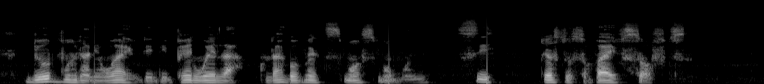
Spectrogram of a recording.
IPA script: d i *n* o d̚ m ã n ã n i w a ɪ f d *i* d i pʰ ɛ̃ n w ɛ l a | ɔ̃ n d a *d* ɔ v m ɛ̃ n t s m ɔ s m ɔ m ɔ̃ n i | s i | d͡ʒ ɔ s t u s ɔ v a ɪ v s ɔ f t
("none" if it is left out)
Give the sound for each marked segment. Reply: none, e, ɡ

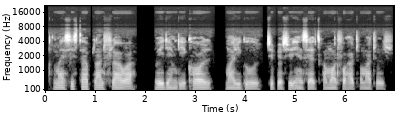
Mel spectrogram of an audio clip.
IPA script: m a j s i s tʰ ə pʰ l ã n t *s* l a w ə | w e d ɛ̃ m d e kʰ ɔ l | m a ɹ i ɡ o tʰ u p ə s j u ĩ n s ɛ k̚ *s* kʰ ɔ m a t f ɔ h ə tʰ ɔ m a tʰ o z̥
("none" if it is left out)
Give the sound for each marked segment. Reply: f, t

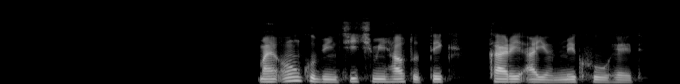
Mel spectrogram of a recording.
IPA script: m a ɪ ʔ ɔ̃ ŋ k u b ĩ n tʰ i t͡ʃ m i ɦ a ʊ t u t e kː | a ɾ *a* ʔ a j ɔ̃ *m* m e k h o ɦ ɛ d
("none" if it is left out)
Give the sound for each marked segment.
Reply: i, n

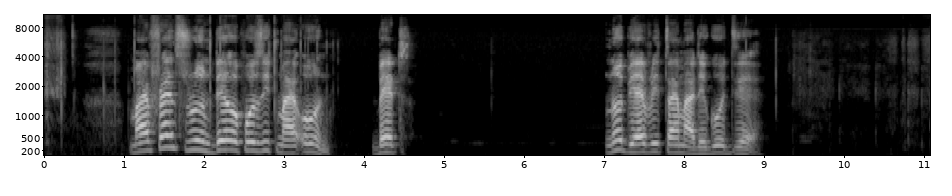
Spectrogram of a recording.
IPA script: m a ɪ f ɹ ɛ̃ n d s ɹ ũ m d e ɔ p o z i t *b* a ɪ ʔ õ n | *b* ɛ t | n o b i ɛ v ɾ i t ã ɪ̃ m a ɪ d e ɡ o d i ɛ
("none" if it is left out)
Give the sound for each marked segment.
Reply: m, b

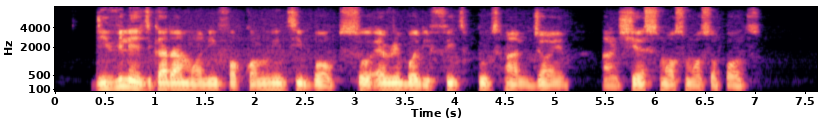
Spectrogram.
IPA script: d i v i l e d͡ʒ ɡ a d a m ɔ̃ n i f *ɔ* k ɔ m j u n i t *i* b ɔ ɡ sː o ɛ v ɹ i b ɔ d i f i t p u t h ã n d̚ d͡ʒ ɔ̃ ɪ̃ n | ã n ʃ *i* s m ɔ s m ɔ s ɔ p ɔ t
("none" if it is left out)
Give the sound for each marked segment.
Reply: ɔ, i, ɛ

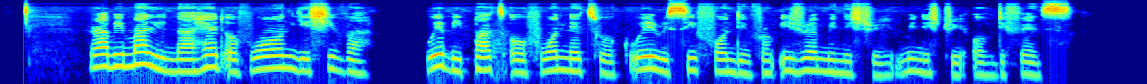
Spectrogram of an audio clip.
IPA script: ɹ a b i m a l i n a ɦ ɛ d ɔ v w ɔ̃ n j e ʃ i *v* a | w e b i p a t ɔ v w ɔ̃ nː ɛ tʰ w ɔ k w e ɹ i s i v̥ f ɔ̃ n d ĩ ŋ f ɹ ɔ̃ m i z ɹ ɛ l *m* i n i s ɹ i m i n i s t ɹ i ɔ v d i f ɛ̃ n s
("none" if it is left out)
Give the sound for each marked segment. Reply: v, m

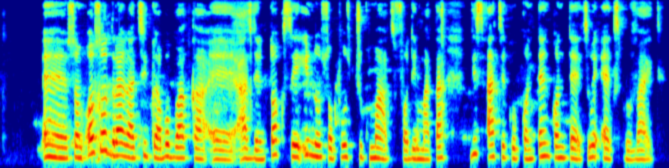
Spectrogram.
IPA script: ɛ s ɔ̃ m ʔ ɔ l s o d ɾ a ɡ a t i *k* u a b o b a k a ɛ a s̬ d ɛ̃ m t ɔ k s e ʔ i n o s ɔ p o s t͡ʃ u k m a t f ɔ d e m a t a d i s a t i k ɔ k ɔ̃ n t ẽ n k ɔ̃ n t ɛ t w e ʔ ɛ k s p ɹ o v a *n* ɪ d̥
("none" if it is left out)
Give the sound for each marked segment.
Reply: k, none

